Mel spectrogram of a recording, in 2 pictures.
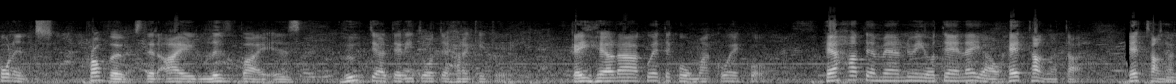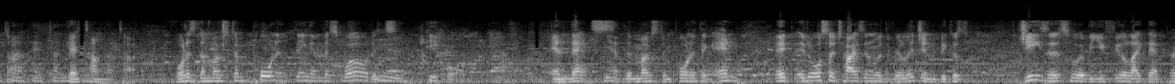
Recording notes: PX Whanau Radio live from the streets.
